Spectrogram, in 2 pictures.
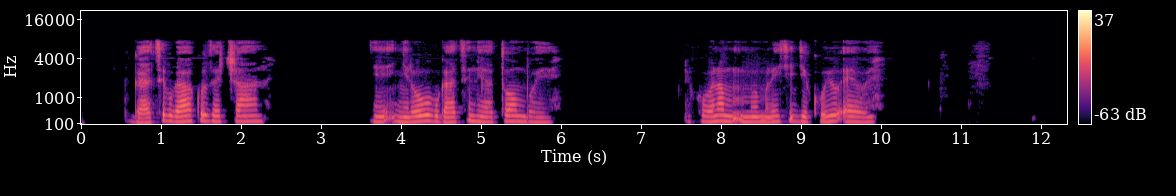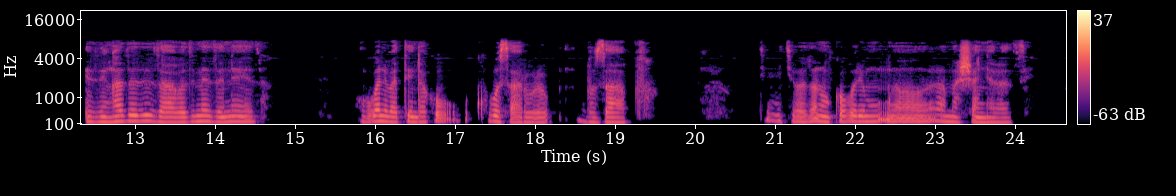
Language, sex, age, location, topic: Kinyarwanda, female, 25-35, Musanze, government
